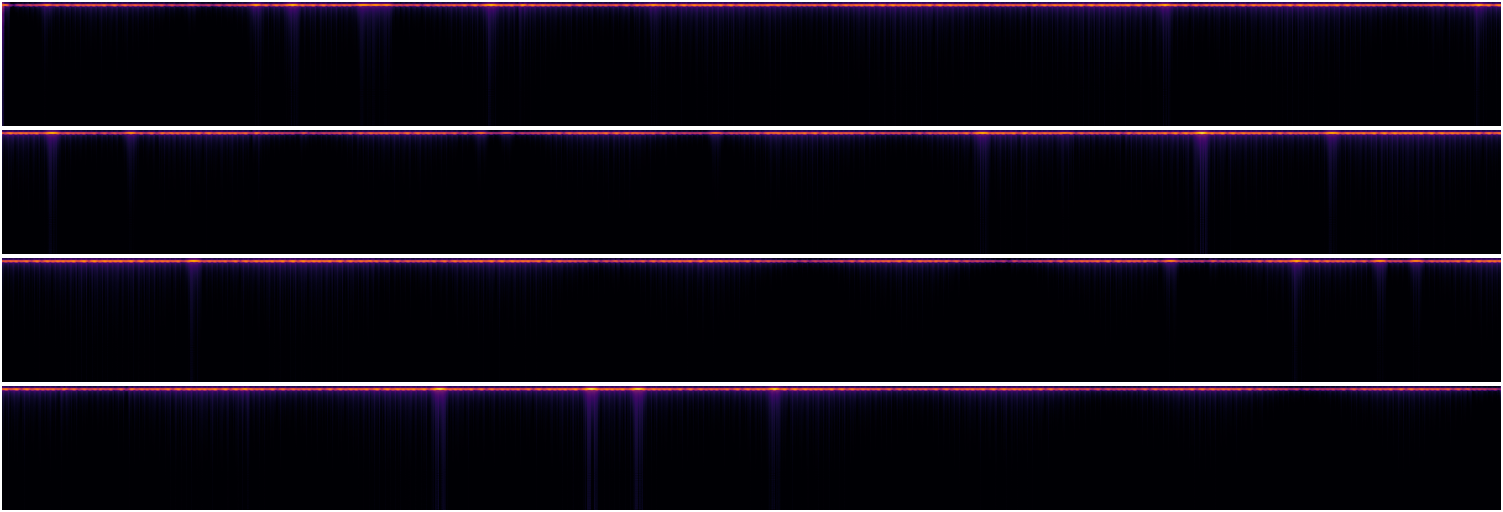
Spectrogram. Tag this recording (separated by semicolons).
generator; frequency; ringing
